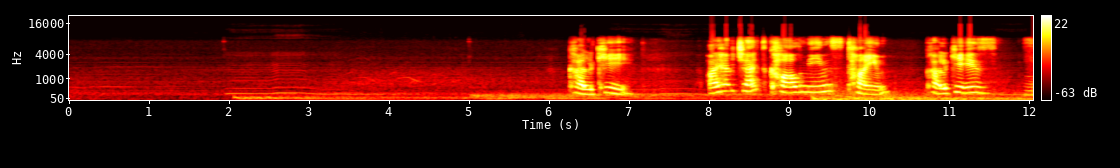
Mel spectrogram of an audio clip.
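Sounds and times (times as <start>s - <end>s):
deep rumble: 2.0s - 12.0s
low sustained droning tone: 2.0s - 12.0s.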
